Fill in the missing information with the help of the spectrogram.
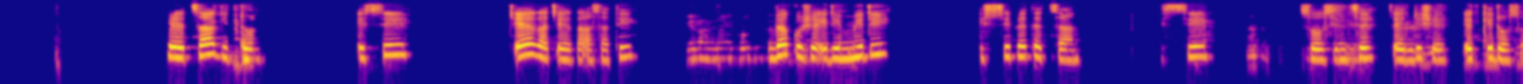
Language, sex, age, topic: Gamo, female, 25-35, government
